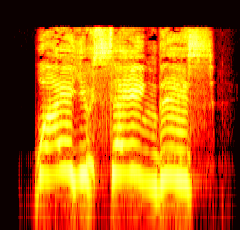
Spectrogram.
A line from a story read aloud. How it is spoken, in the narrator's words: she said, her voice cracking with pain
